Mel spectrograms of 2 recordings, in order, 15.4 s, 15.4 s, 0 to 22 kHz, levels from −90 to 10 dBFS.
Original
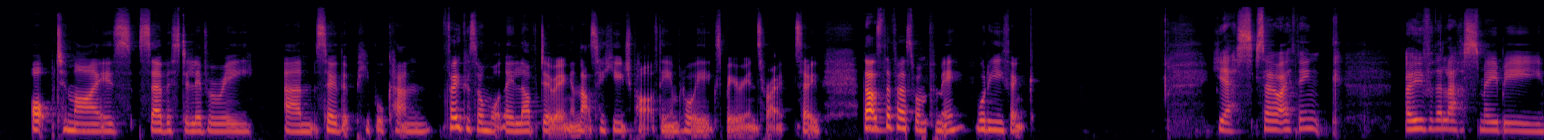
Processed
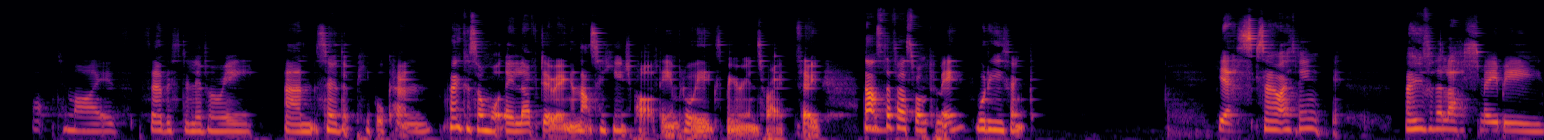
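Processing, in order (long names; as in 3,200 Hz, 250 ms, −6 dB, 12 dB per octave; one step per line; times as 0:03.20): fade in at the beginning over 2.78 s
low-pass that shuts in the quiet parts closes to 480 Hz, open at −26 dBFS
tuned comb filter 610 Hz, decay 0.19 s, harmonics all, mix 80%
automatic gain control gain up to 13 dB
0:06.66–0:08.21: bass and treble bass +6 dB, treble +10 dB
in parallel at +3 dB: downward compressor, threshold −26 dBFS, peak gain reduction 12 dB
on the sum: low-shelf EQ 79 Hz +8 dB
frequency shifter mixed with the dry sound −0.73 Hz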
